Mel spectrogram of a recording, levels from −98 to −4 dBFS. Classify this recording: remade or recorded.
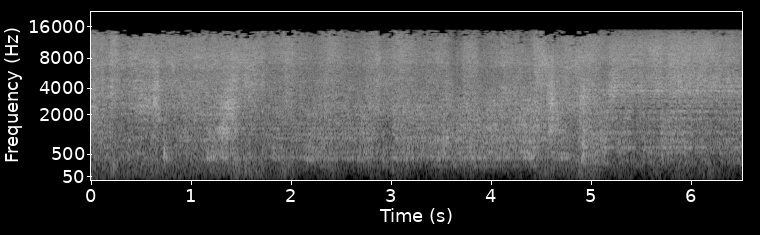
recorded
